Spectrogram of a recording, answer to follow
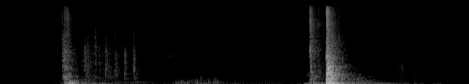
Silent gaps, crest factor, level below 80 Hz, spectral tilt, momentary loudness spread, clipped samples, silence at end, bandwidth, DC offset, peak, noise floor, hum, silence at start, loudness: none; 28 dB; -40 dBFS; -4.5 dB/octave; 27 LU; under 0.1%; 1.1 s; 16 kHz; under 0.1%; -8 dBFS; -78 dBFS; none; 0.6 s; -30 LUFS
